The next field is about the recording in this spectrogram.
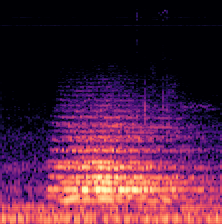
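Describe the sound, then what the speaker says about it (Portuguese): A train passes right beside a house wall, its horn blowing a sustained chord that swells in the middle and fades, over the low rumble of the rolling cars. "Passa um trem aqui, né? Do lado da minha casa, aqui, ó, no muro, praticamente."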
